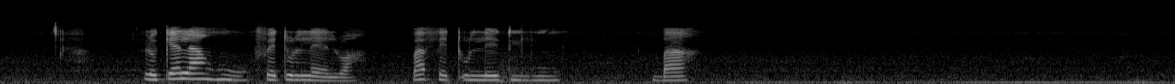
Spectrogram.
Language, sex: Southern Sotho, female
